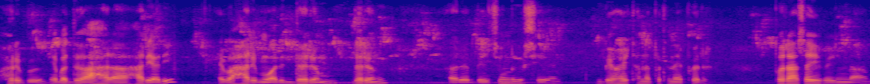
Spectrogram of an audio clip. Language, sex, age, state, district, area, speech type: Bodo, male, 18-30, Assam, Baksa, rural, spontaneous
